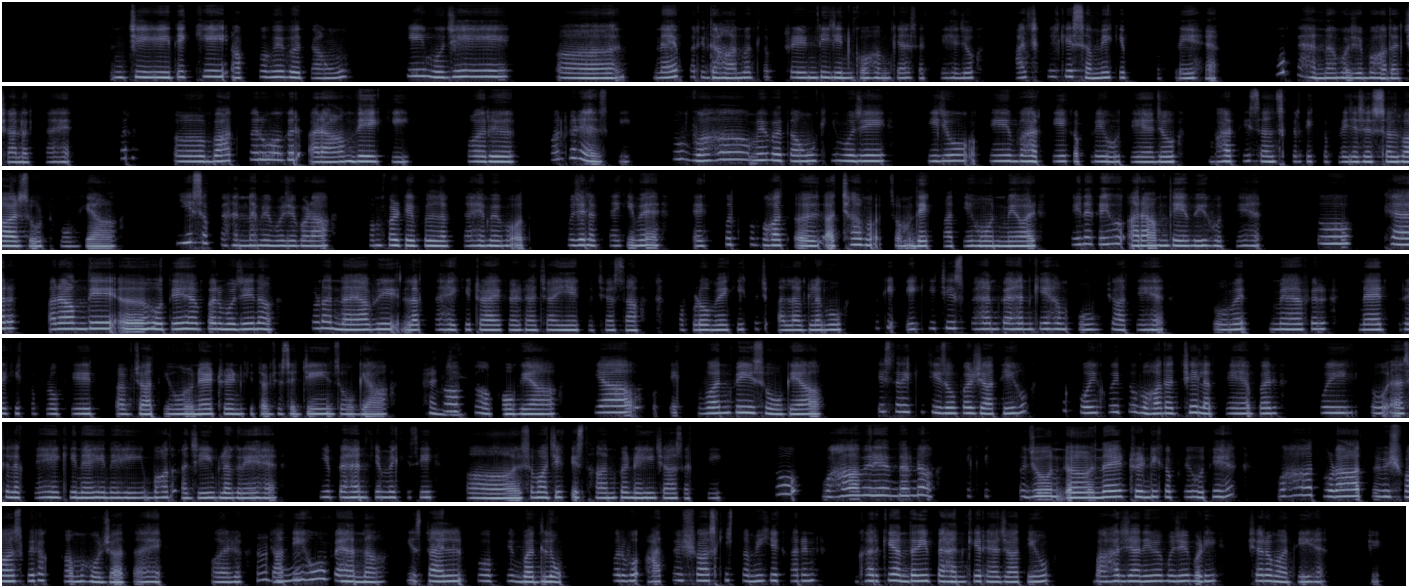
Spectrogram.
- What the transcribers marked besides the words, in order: in English: "ट्रेंडी"; in English: "कॉन्फिडेंस"; in English: "कम्फर्टेबल"; in English: "ट्राई"; in English: "ट्रेंड"; tapping; in English: "ट्रेंडी"; in English: "स्टाइल"
- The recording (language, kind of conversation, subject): Hindi, advice, अपना स्टाइल खोजने के लिए मुझे आत्मविश्वास और सही मार्गदर्शन कैसे मिल सकता है?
